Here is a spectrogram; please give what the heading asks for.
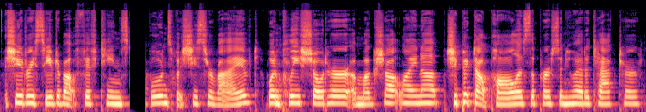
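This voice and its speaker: A woman narrates a true crime case from a script, keeping her telling steady and matter-of-fact. Her voice sits at an ordinary middle pitch. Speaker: true crime channel host.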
